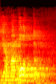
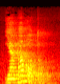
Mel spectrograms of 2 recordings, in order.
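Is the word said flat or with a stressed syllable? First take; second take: stressed; flat. First: The stress falls on the second-to-last syllable. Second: It is said flat, with no stressed syllable. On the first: "el castellano tiene un acento grave" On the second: "En el japonés ese acento no existe"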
